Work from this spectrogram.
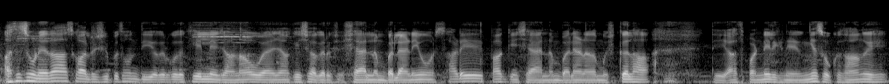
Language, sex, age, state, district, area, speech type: Dogri, male, 18-30, Jammu and Kashmir, Reasi, rural, spontaneous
